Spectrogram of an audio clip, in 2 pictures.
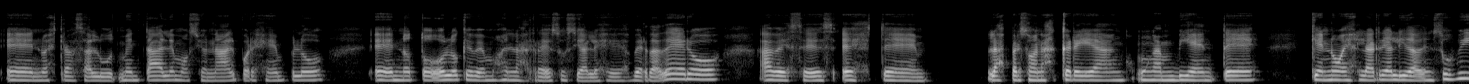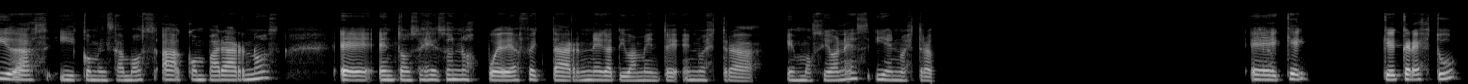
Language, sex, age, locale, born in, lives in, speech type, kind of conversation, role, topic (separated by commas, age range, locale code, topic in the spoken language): Spanish, female, 30-34, es-VE, Venezuela, United States, conversation, unstructured, none, ¿Deberíamos limitar el tiempo que pasamos en redes sociales?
